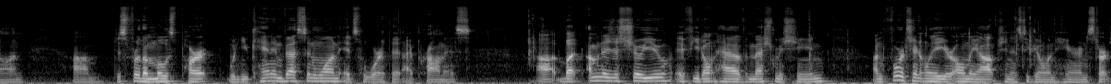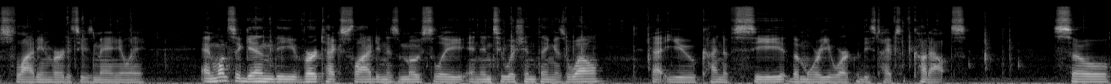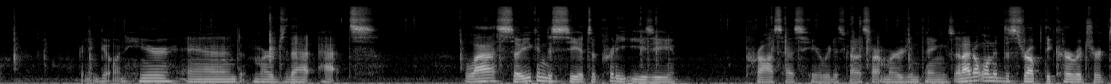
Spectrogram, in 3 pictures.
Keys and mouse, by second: 4.7 click, 4.9 middle click, 5.4 alt+a, 5.4 middle click, 8.1 shift+middle click, 9.1 click, 10.1 g, 11.3 click, 11.7 g, 12.4 shift+middle click, 13.3 click, 13.6 g, 15.9 click, 16.0 g, 16.7 g, 17.6 shift+click, 19.7 click, 20.0 g, 21.0 shift+middle click, 22.4 shift+middle click, 23.3 shift+click, 24.2 shift+click, 24.9 m, 26.8 shift+middle click, 27.8 middle click, 28.6 g, 29.7 click, 29.9 g, 30.7 g, 31.4 shift+middle click, 32.5 shift+click.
